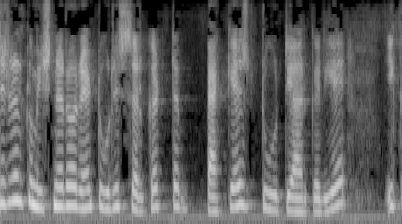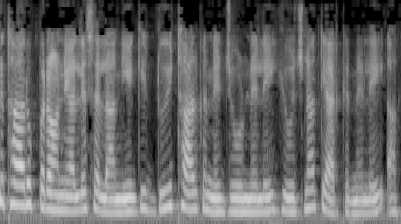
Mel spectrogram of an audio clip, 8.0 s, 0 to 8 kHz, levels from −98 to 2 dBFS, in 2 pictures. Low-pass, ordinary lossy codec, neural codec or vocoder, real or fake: none; none; none; real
